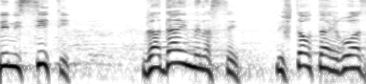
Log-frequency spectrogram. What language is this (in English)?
Hebrew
